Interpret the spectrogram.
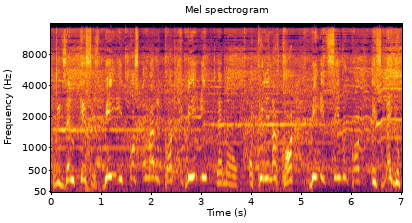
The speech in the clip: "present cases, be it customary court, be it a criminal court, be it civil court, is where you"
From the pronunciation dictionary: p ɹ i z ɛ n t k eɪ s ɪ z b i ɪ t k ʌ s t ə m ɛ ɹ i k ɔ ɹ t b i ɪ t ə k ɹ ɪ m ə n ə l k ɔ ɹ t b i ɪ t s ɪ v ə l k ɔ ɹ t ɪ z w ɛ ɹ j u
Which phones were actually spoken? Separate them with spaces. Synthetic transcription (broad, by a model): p ɹ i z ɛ n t k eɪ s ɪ s b i ɪ t k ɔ s t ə m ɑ ɹ i k ɔ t b i ɪ t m k ɹ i m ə n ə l k ɔ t b i ɪ t s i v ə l k ɔ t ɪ s w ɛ j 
